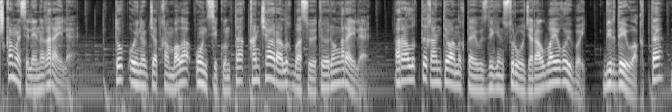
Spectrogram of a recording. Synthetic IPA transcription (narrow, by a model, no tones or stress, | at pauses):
ʃqɑmæse̞le̞niqɑɾɑ̰jlˠḛ | t̪ʰo̞po̞jno̞p̚d͡ʒɑt̪̚qɑnbɑlˠɑo̞nsʲekunt̪ːɑqʰɑnt͡ʃɑːɾɑlˠɯq̚bɑsɯø̞t̪øːɾyɴqʰɑɾɑjlˠḛ | ɑɾɑlˠɯq̚t̪ɯqʰɑnt̪ipɑnɯqt̪ɑjβɯzd̪e̞ɡe̞nsuɾo̞ːd͡ʒɑɾɑlˠβɑjqʰo̞jβo̞̰jt̪̚ | biɾd̪e̞juwɑ̰qɯ̥t̪ːɑ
